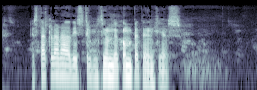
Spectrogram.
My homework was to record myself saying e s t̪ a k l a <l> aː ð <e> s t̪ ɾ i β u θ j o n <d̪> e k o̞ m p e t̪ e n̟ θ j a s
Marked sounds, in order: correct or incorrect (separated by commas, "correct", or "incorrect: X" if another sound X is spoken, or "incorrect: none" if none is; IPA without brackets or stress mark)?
incorrect: ɾ, incorrect: i, correct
